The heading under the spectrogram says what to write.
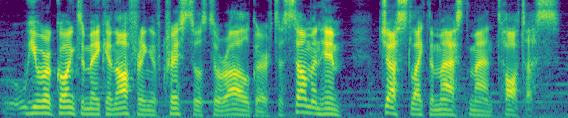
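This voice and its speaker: A man's voice: medium pitch, normal speed, sharp tone, faint music behind, lightly acted. A man voicing a distraught young freedom fighter, earnest and faltering, in a fantasy game. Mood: distraught, remorseful.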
